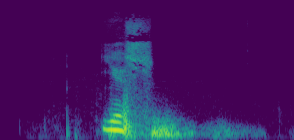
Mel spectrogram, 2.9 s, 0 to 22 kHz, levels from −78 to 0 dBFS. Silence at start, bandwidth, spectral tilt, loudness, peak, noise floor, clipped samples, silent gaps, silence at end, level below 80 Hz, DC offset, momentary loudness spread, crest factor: 1.05 s; 13 kHz; -7 dB/octave; -16 LUFS; -2 dBFS; -61 dBFS; under 0.1%; none; 0.65 s; -42 dBFS; under 0.1%; 17 LU; 18 dB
